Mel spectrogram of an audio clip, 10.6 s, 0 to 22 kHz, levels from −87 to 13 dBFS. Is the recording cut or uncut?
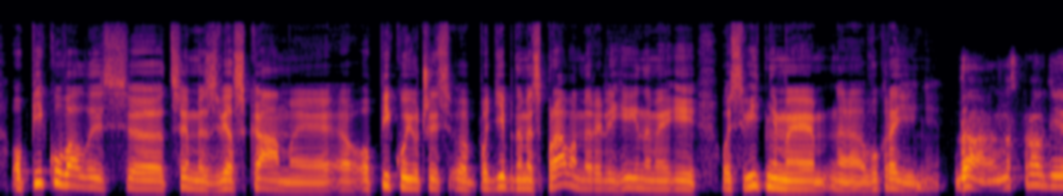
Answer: cut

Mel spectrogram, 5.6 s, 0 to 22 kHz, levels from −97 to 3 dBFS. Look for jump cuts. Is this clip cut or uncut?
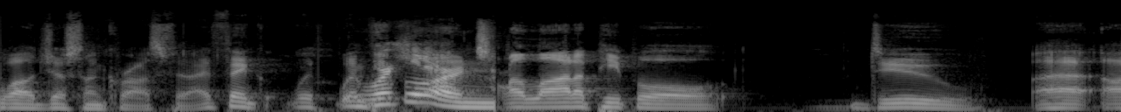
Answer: cut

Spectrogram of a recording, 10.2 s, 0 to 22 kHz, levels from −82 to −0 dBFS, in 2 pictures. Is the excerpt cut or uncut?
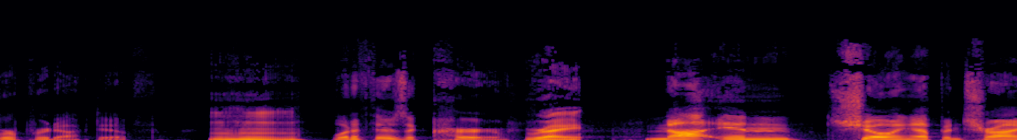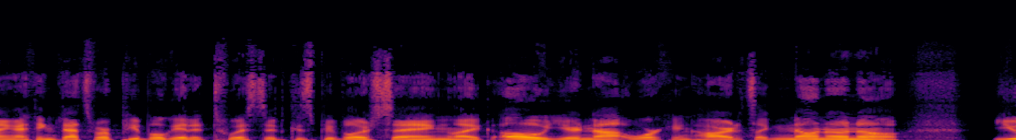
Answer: cut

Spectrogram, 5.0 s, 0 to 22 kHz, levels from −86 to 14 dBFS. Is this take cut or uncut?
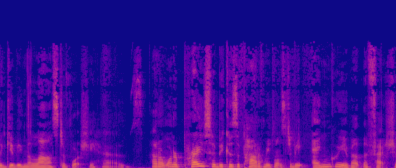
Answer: cut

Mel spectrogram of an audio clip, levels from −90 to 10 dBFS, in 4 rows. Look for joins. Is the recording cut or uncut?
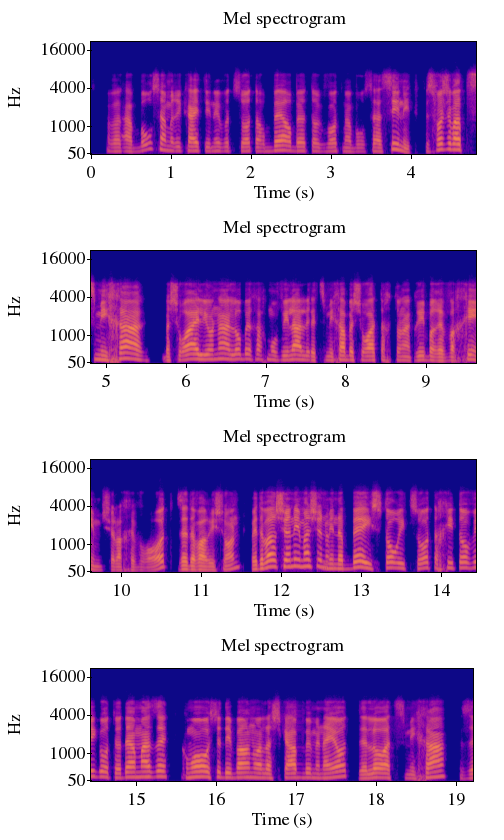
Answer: uncut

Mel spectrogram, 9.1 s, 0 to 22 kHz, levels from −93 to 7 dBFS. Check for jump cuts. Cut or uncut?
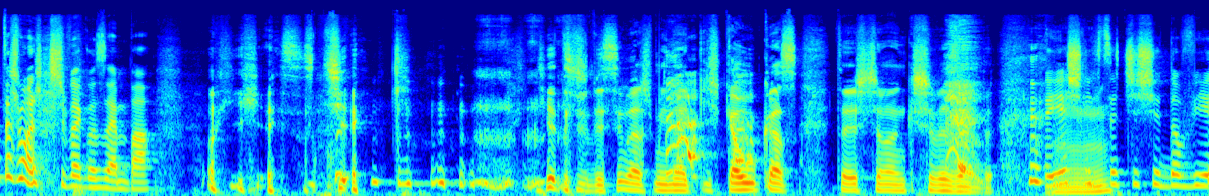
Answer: cut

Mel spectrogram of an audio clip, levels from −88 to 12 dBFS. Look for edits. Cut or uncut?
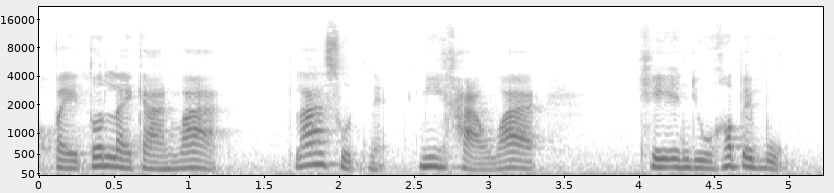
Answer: cut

